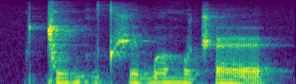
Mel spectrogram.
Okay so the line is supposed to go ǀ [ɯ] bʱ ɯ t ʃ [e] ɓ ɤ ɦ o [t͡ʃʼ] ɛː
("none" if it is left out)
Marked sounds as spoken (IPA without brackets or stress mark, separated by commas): u, e, t͡ʃʼ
